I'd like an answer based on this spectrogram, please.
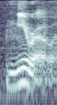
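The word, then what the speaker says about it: Nyro: the name again laura what nero n-y-r-o i'm pretty sure that's how you pronounce it at least that's how you pronounce it according to wikipedia um and yeah other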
